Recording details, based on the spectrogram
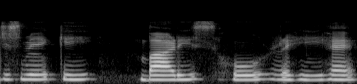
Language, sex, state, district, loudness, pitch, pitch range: Hindi, female, Himachal Pradesh, Shimla, -19 LUFS, 225 Hz, 215-230 Hz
